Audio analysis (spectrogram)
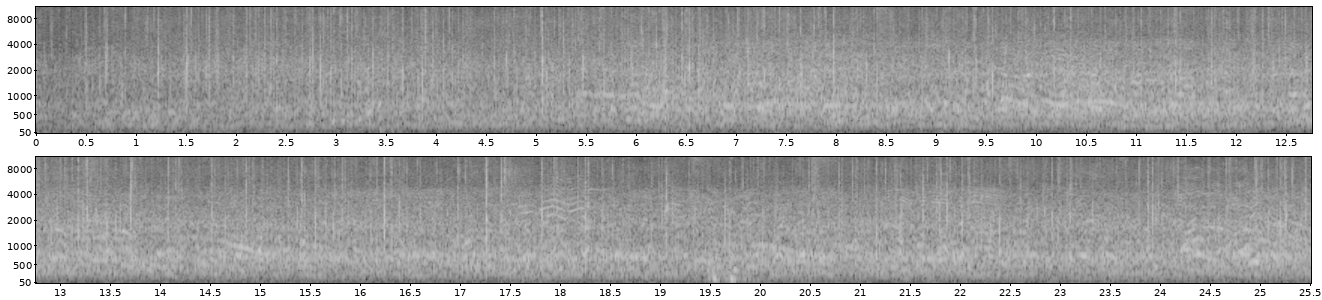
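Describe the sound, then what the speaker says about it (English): An audience in a lecture hall claps out song rhythms to one another, a dense, continuous patter of many hands clapping throughout with murmuring voices mixed in. "I'd like you to try to clap the rhythm to that song, to the person next to you, and see if they can guess it"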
